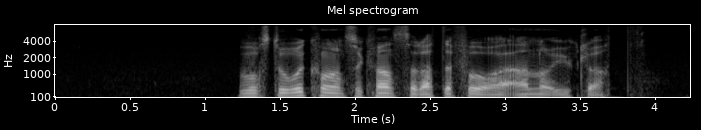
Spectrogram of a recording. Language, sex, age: Norwegian, male, 25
